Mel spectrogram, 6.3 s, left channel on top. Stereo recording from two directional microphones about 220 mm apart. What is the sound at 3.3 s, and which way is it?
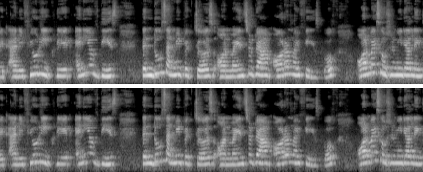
A woman's voice, 10° right (ahead or behind).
